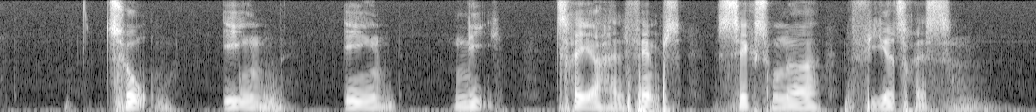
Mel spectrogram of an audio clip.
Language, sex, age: Danish, male, 24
